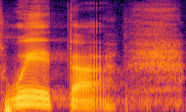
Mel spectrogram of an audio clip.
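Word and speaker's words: wētā: The issue, though, is that weta, of course, has a long e and ta, of course, weta.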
